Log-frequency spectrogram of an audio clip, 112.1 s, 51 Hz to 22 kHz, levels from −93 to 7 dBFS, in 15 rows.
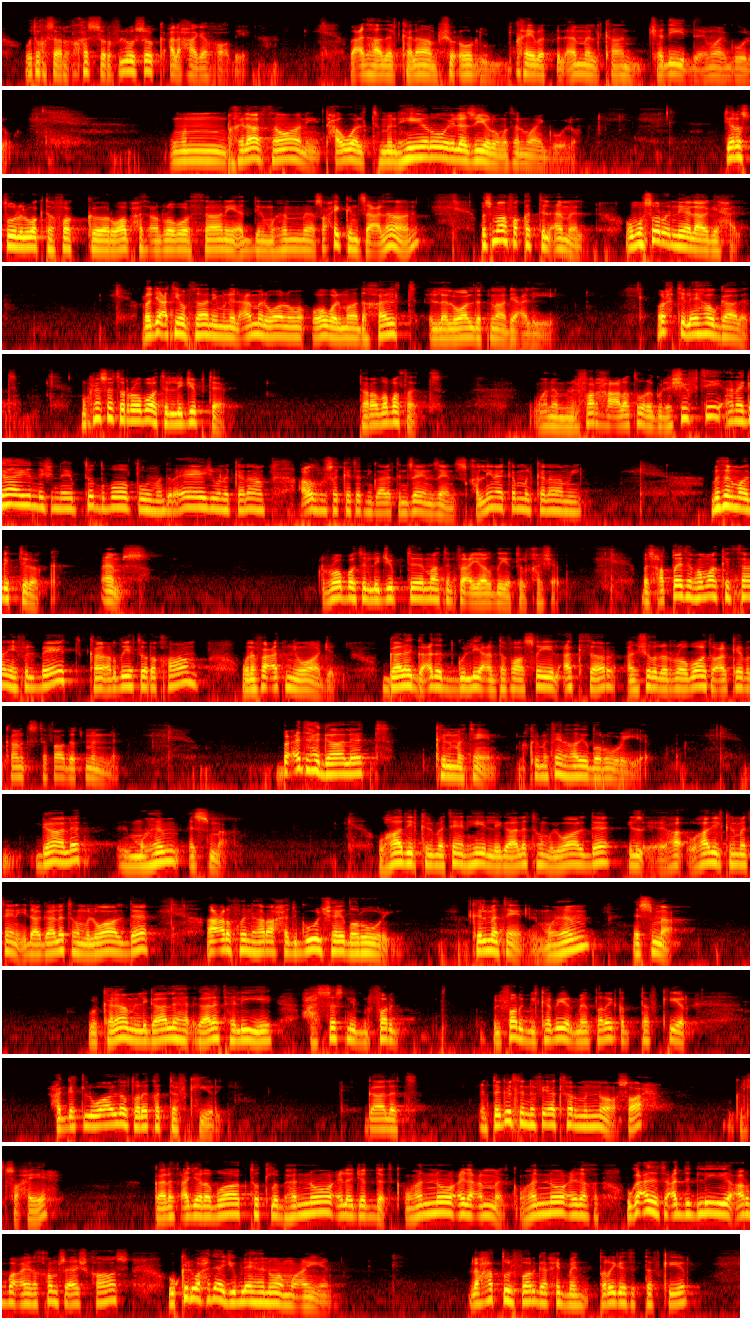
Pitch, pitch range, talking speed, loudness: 150 Hz, 130-175 Hz, 120 wpm, -24 LUFS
